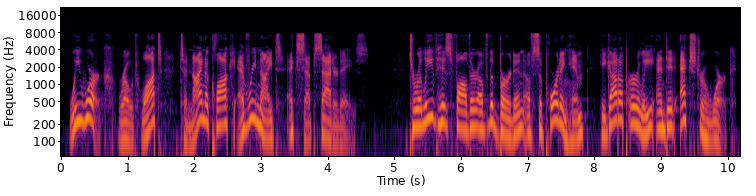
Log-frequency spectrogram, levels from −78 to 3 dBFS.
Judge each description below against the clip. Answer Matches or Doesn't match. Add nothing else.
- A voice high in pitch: Doesn't match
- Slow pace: Doesn't match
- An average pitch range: Doesn't match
